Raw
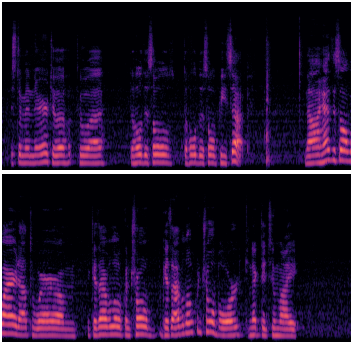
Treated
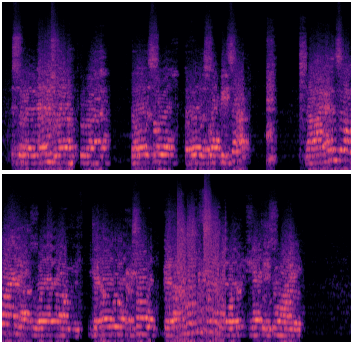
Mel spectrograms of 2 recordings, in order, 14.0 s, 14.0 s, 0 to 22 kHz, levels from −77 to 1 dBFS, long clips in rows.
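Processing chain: 0.72–1.31 sample leveller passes 5; non-linear reverb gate 0.14 s flat, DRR -6.5 dB; reverb removal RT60 1.9 s; limiter -14.5 dBFS, peak gain reduction 10.5 dB; overdrive pedal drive 25 dB, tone 4000 Hz, clips at -14.5 dBFS; chorus voices 6, 0.98 Hz, delay 27 ms, depth 3.3 ms; gate -35 dBFS, range -13 dB; 10.48–11.47 spectral compressor 2:1; gain -2.5 dB

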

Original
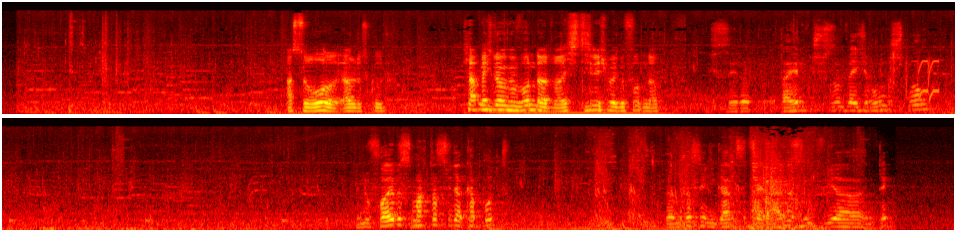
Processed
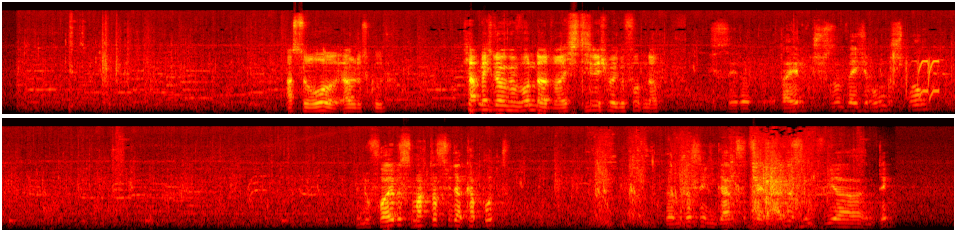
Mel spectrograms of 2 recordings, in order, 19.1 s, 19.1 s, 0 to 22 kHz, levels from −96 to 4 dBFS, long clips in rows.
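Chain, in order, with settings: HPF 1300 Hz 12 dB/oct; dynamic EQ 2500 Hz, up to +4 dB, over -52 dBFS, Q 1.1; in parallel at -10 dB: soft clip -27.5 dBFS, distortion -13 dB; on the sum: gain +8 dB

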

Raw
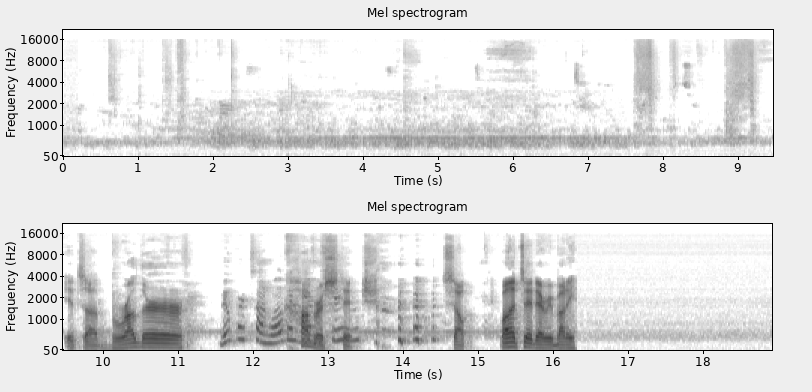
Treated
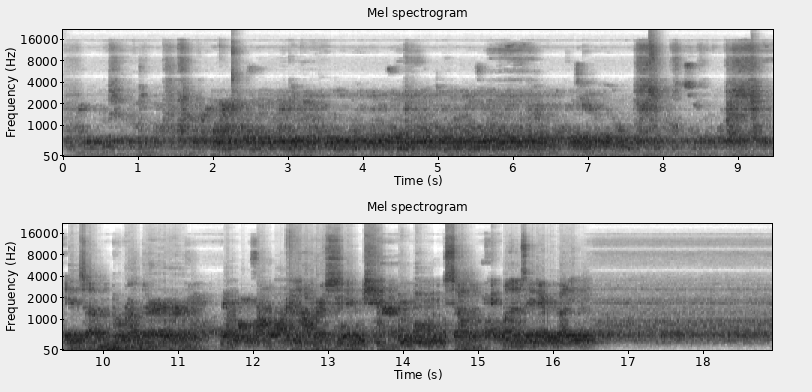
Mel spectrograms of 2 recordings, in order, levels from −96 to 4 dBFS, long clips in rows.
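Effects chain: Wiener smoothing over 9 samples; high shelf 8000 Hz +9.5 dB; notches 50/100/150/200/250/300/350/400/450/500 Hz; comb 2.3 ms, depth 76%; compressor 8:1, threshold -39 dBFS, peak gain reduction 22.5 dB; high-pass sweep 80 Hz -> 650 Hz, 14.32–16.77; whisperiser; speakerphone echo 0.19 s, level -17 dB; shoebox room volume 45 m³, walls mixed, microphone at 2.4 m; maximiser +30.5 dB; gain -1 dB

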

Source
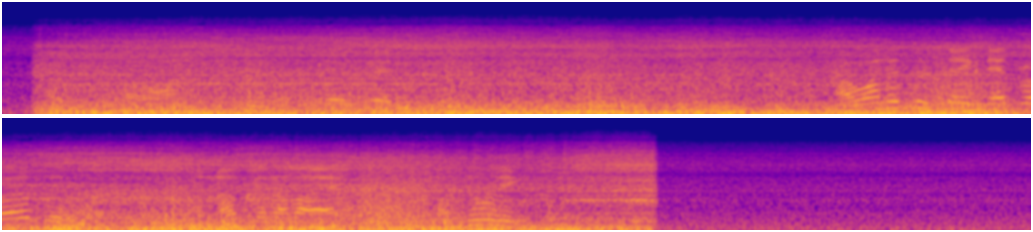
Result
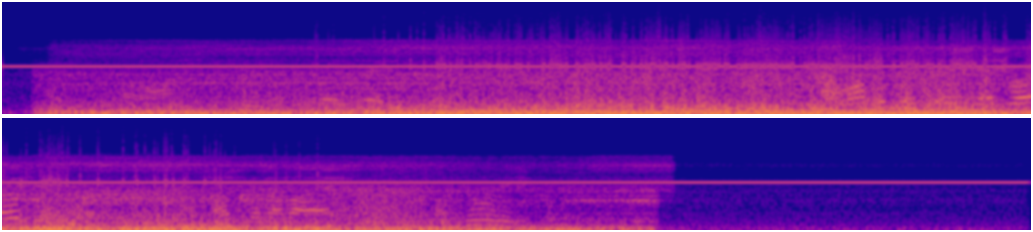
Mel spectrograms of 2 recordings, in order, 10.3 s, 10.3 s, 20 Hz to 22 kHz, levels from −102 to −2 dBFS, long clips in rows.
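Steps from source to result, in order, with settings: Doppler pass-by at 3.89, 7 m/s, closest 1.9 m; compressor 20:1, threshold -31 dBFS, peak gain reduction 13 dB; rippled Chebyshev low-pass 5500 Hz, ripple 9 dB; low shelf 150 Hz +11 dB; bands offset in time lows, highs 80 ms, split 2000 Hz; whine 2100 Hz -51 dBFS; high shelf 2600 Hz -11 dB; wavefolder -34 dBFS; gain +4.5 dB

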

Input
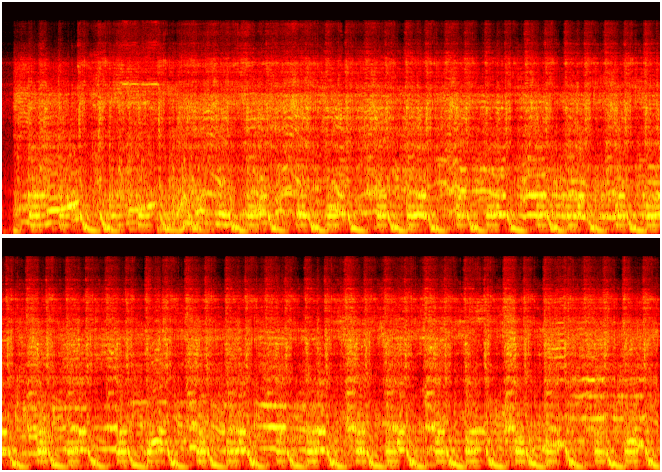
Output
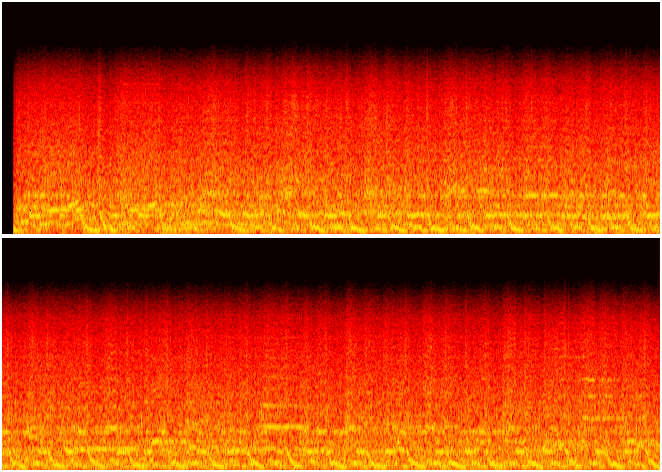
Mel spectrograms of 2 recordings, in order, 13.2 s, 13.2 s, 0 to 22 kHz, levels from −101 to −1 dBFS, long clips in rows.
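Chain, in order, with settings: Schmitt trigger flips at -28.5 dBFS; high shelf 3000 Hz -10.5 dB; non-linear reverb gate 0.26 s rising, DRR 2 dB; hard clip -23 dBFS, distortion -15 dB; LPF 5500 Hz 24 dB/oct; gain -4 dB

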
